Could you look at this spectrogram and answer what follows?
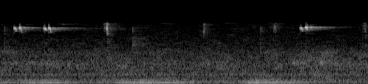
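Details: Male common kingfisher at a nesting-wall camera on a July evening, 20:44, fending off a juvenile begging for fish: a few short, piercing high whistles, paired near the start and single later, over a low steady hum.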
